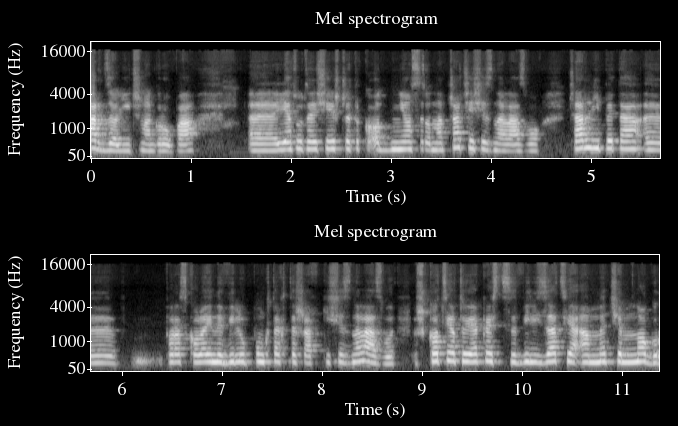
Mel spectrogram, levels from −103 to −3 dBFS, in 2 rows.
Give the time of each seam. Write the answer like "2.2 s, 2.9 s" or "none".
3.3 s, 8.8 s

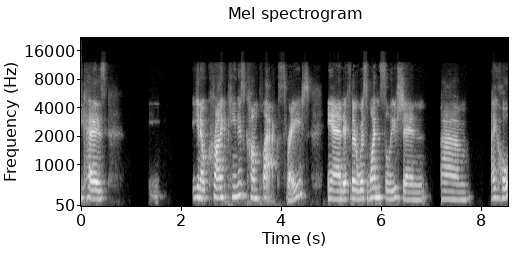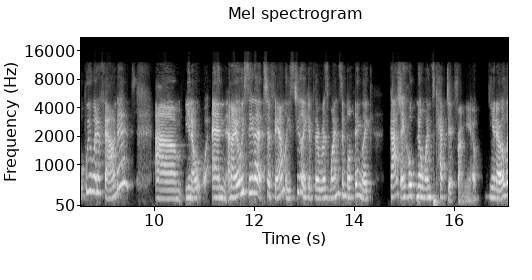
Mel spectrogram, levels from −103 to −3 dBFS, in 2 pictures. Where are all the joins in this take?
none

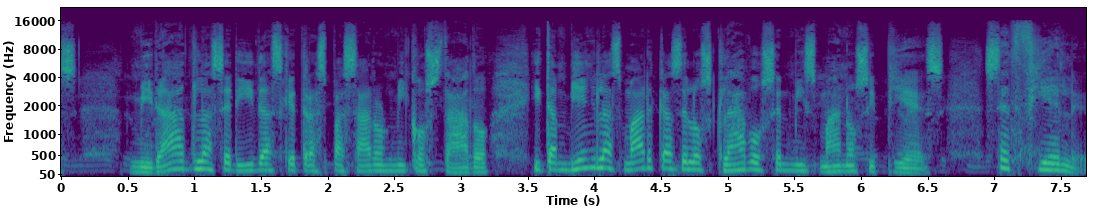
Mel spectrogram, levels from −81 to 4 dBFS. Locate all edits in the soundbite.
none

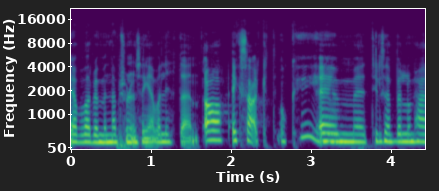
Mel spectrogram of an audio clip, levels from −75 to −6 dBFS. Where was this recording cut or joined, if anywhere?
1.6 s

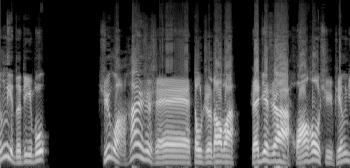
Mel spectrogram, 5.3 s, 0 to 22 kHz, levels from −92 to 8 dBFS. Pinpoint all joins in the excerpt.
1.4 s, 3.7 s

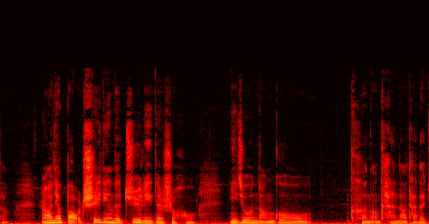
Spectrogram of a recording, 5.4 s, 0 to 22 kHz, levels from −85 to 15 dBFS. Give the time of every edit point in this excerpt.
none

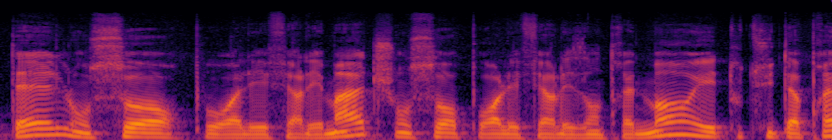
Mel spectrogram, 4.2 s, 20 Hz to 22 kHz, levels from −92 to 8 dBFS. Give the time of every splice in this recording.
none

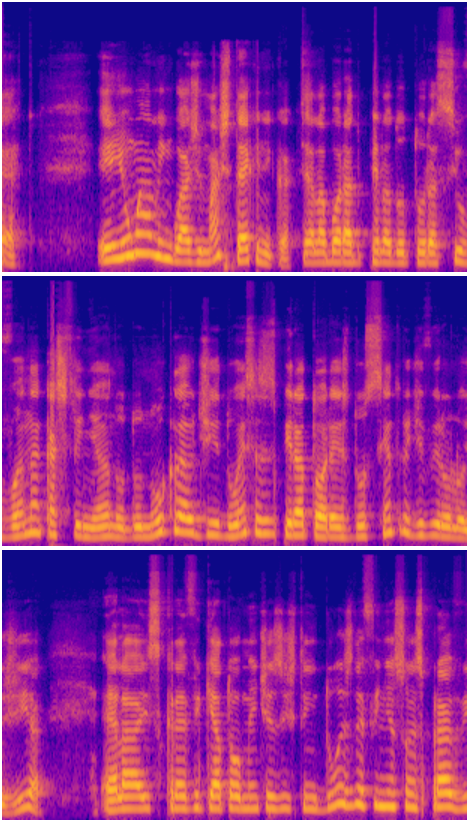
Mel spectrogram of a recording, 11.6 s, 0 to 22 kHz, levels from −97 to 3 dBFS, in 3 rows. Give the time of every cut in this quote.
2.5 s

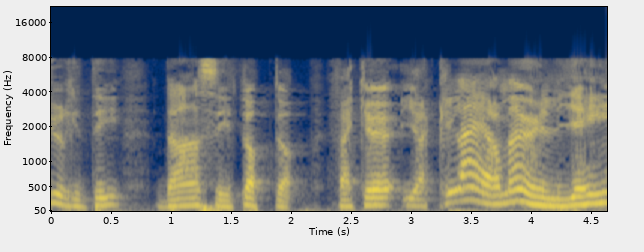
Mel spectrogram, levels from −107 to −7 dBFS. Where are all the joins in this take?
2.2 s

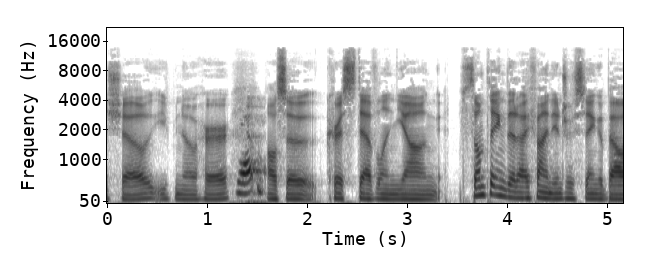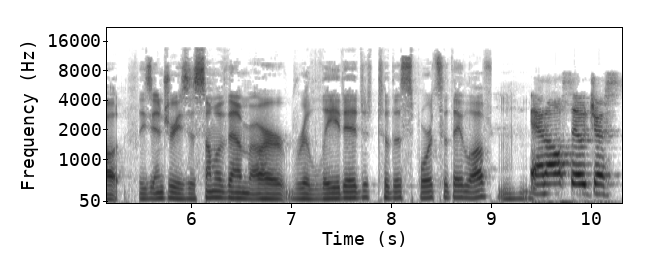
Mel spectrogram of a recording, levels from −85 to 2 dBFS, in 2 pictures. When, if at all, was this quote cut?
3.4 s, 9.0 s

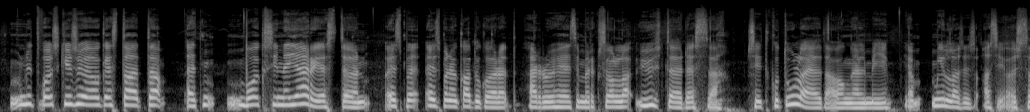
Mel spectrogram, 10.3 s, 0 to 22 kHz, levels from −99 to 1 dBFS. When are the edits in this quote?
none

